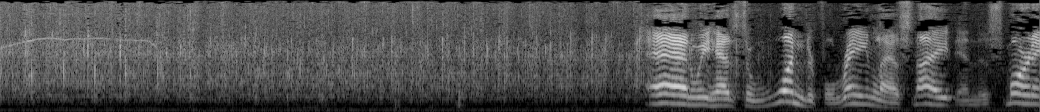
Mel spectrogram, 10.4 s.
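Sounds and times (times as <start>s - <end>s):
crowd applauding: 0.0s - 6.9s
speech: 6.5s - 10.3s.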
